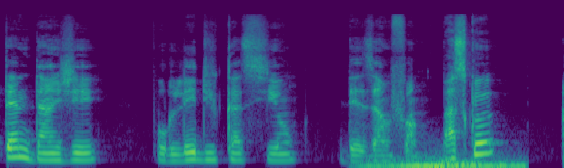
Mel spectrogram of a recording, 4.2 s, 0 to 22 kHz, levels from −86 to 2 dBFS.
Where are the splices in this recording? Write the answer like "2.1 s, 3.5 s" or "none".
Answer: 3.2 s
